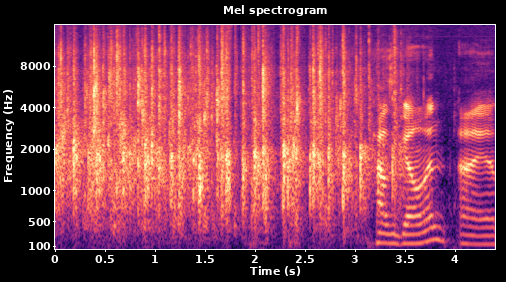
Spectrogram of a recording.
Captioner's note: crowd applauding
